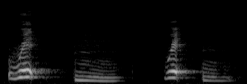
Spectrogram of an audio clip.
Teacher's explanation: Keep your tongue up. Don't release it. Let the air just come out through your nose for the N sound. · So we hold our tongue right here behind our upper teeth and we don't release it. We smoothly just go directly to the N sound without moving our tongue down.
